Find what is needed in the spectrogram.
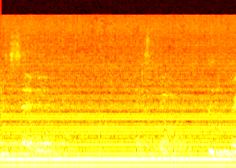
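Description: Steady, low electrical mains hum in the audio chain, with faint voices in the room under it.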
